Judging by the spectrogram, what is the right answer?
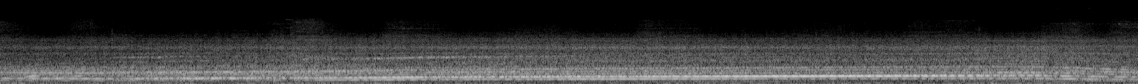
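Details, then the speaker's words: AKEZ fat e-bike (Super 73 clone), hub motor at 100% throttle while riding: steady smooth whine, pitch creeping up with speed, no surging or hopping; hub motor running normally. "absolutely no hopping the motor is nice and smooth"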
